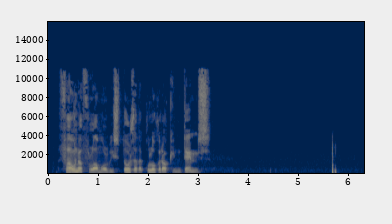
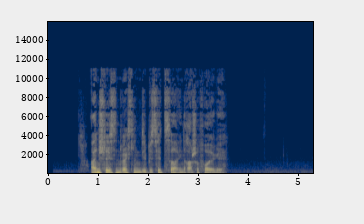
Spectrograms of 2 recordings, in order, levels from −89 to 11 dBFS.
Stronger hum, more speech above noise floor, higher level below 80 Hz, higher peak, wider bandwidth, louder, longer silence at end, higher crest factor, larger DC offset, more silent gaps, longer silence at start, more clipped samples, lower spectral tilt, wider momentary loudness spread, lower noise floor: neither; about the same, 47 dB vs 45 dB; second, -74 dBFS vs -58 dBFS; second, -12 dBFS vs -8 dBFS; about the same, 11.5 kHz vs 11.5 kHz; second, -33 LUFS vs -25 LUFS; second, 0.55 s vs 1.75 s; about the same, 22 dB vs 20 dB; neither; neither; second, 0.25 s vs 0.65 s; neither; second, -2.5 dB/octave vs -5.5 dB/octave; second, 6 LU vs 9 LU; first, -80 dBFS vs -69 dBFS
